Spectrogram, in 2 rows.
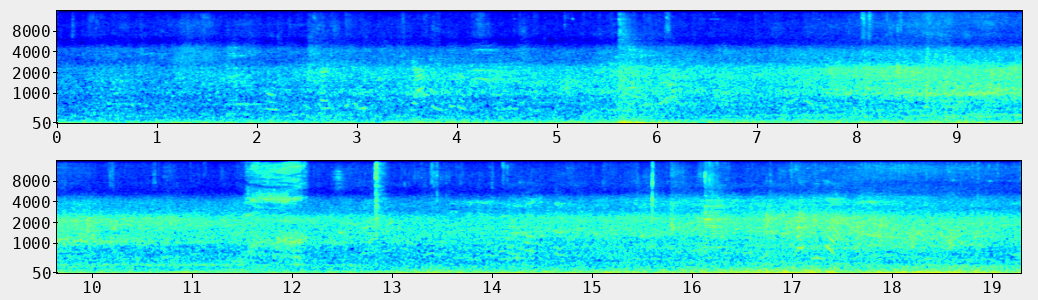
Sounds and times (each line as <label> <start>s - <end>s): Traffic Sound 7.5s - 19.2s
